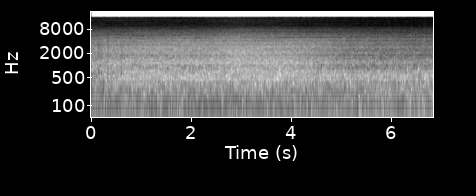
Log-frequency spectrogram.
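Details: Cooling system under air pressure from a Snap-on SVTS263A air-powered tester, system dry: steady, loud hiss of escaping air without let-up from a split coolant hose; large coolant hose leak.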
